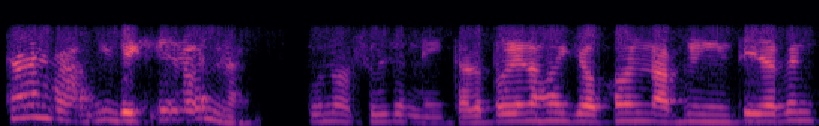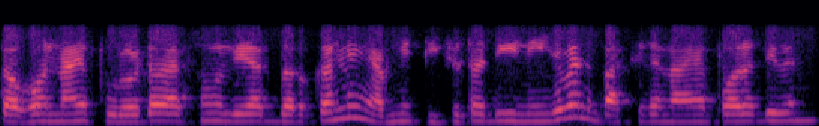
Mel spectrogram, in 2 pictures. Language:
Bangla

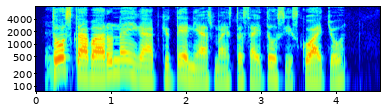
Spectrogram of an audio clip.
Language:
Kalenjin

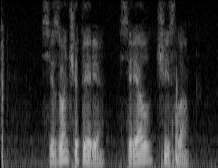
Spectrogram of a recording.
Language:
Russian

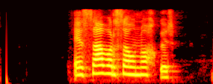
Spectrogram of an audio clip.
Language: Icelandic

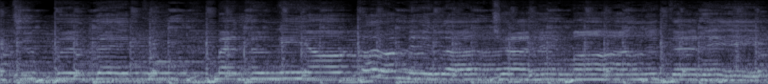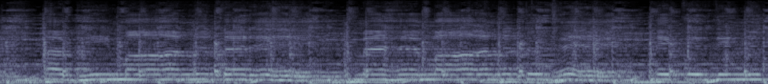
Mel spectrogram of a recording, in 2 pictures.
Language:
Hindi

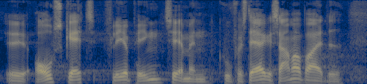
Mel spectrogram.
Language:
Danish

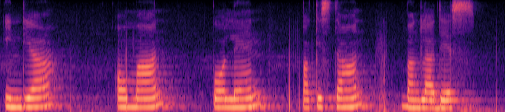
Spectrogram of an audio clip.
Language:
Manipuri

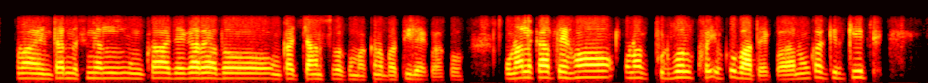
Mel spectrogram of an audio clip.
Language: Santali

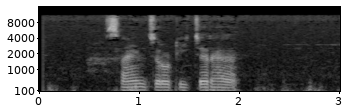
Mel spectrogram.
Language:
Dhatki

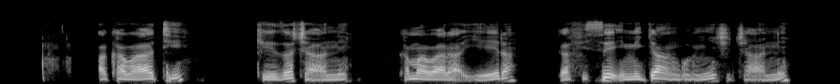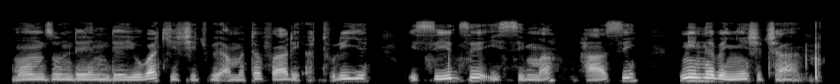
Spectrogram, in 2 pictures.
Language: Rundi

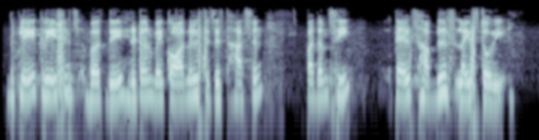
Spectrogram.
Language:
English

